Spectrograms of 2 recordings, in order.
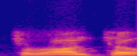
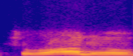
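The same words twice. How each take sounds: First: The second T is clearly pronounced. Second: The second T is dropped. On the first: This is how people in the US say it. "in the U S they pronounce" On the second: This is how Canadians say it. "in Canada we don't pronounce like the second T's"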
